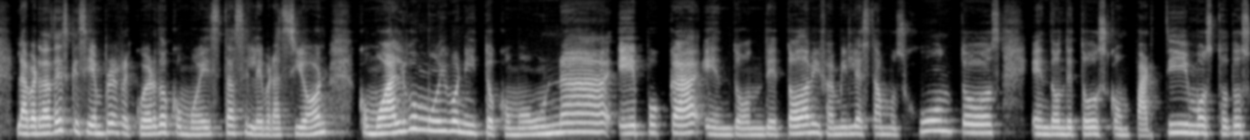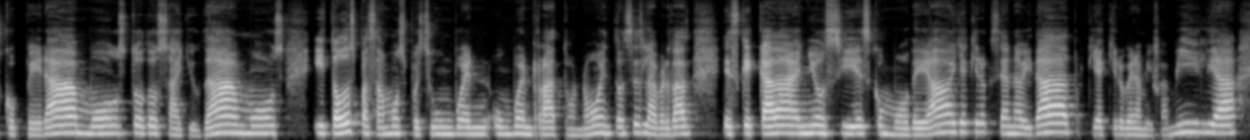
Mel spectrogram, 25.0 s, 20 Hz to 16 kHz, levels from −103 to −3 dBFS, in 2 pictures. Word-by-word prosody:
la 200 -1 +3
verdad, 200 +4 +4
es 270 - +3
que 255 - -3
siempre 220 0 0
recuerdo 195 +1 0
como 175 -4 -4
esta 175 +3 -2
celebración 175 +2 -1 0.3
como 200 +1 +2
algo 245 +9 +6
muy 270 -3 +2
bonito, 215 -8 0
como 170 -1 -4
una 235 +5 +3
época 210 +2 +1
en 170 -3 -4
donde 165 0 -3
toda 195 +5 +2
mi 215 -1 -1
familia 180 +1 -3
estamos 175 -2 -7
juntos, 245 -5 -1 0.3
en 185 -2 -2
donde 175 -1 0
todos 180 0 -2
compartimos, 185 +6 -2
todos 200 +2 -4
cooperamos, 195 +3 +2
todos 195 -2 -3
ayudamos 200 +6 +1 0.3
y 205 -1 -2
todos 210 +4 +5
pasamos, 195 -2 -2
pues, 175 -3 -8
un 180 0 -2
buen 180 -1 -1
un 180 -2 -3
buen 190 -1 0
rato, 170 -2 -2
¿no? 165 +7 -2
Entonces, 195 +1 -3
la 185 -4 +1
verdad 180 +3 -1 0.3
es 190 -1 -2
que 200 -1 +1
cada 205 +1 +6
año 200 +1 +2
sí 195 -1 -1
es 195 0 -2
como 175 -5 -4
de: 165 0 -1
"Ay, 225 +5 +2
ya 235 0 -1
quiero 235 -1 -4
que 230 +1 -24
sea 205 - -2
Navidad, 210 +5 +4
porque 225 -4 -12
ya 175 - -3
quiero 175 -1 -8
ver 165 0 -3
a 165 - -4
mi 155 -1 -10
familia". 215 +4 -1
195 Hz, 155 wpm, -24 LUFS, 175-215 Hz, 0.3 s, algo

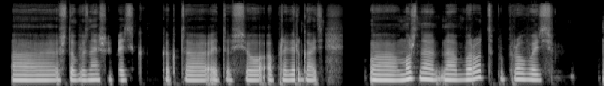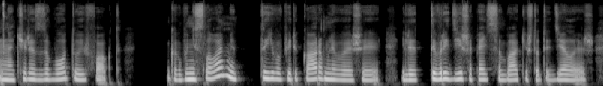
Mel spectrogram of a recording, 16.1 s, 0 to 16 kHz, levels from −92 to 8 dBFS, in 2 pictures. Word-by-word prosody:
а, 190 0 +1
чтобы, 190 0 -2
знаешь, 200 +1 -1
опять 190 -2 -5
как - - -17 0.2
как-то 185 -2 -2
это 185 - -3
всё 185 0 -1
опровергать. 190 - -2 0.6
Э, 190 -2 +3
можно 225 +2 +3
наоборот 210 +4 +1
попробовать, 215 -3 -2 0.6
м, 205 -2 +2
через 220 -1 +1
заботу 215 +3 0
и 205 - +1
факт. 205 - -4 0.7
Как 205 -4 -3
бы 220 - +2
не 220 0 +8
словами: 255 - +3 0.3
"Ты 255 - +3
его 240 -1 +4
перекармливаешь" 215 -3 +1
и 190 0 -2 0.2
или 195 -1 +1
"Ты 230 - +6
вредишь 225 0 +3
опять 210 0 0
собаке, 200 +1 -2
что 185 0 -4
ты 190 - -6
делаешь". 195 - -1
205 Hz, 125 wpm, -22 LUFS, 190-220 Hz, 0.7 s, не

